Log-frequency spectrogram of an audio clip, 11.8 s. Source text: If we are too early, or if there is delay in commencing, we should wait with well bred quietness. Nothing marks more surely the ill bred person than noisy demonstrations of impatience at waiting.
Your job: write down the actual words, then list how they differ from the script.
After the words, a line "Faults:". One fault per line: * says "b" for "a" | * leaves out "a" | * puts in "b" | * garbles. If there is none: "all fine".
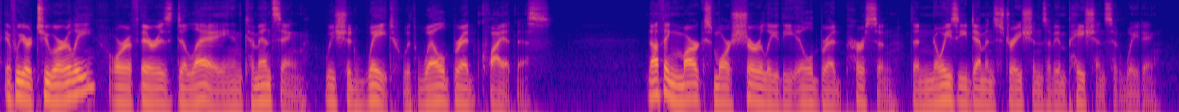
If we are too early, or if there is delay in commencing, we should wait with well bred quietness. Nothing marks more surely the ill bred person than noisy demonstrations of impatience at waiting.
Faults:
all fine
